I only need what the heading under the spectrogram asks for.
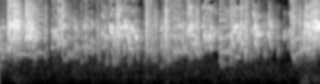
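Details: Cheerful budgies keep up nonstop squeaky chatter, mixing harsh squawks and thin whistled chirps in a steady high-pitched stream indoors.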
